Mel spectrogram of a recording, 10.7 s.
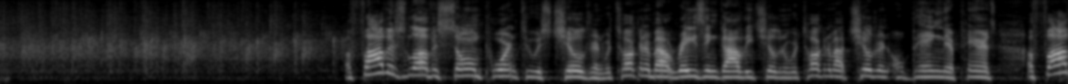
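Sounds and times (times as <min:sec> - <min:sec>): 
crowd clapping: 0:00.0 - 0:03.6
speech: 0:03.4 - 0:10.6.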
